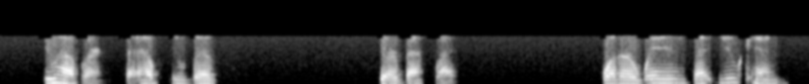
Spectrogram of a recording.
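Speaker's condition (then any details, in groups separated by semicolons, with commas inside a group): Cerebral palsy; walked with walker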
